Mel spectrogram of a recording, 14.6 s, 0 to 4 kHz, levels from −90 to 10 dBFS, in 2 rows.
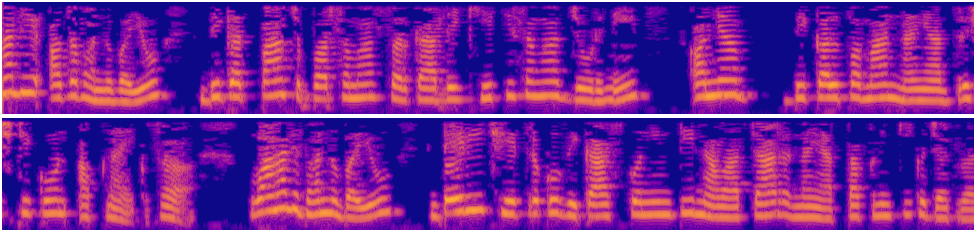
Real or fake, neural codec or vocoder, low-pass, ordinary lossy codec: real; none; 3.6 kHz; none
